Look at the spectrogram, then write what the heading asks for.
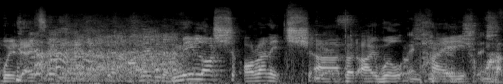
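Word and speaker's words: Miloš Raonić: who beat him Dave I love sport uh Milo reynak let's see the pronunciation no we're not we're dead milosh oranich but I will pay for that the Nadal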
